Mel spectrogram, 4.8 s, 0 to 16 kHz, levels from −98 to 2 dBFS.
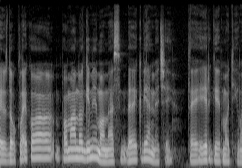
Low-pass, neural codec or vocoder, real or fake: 14.4 kHz; none; real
